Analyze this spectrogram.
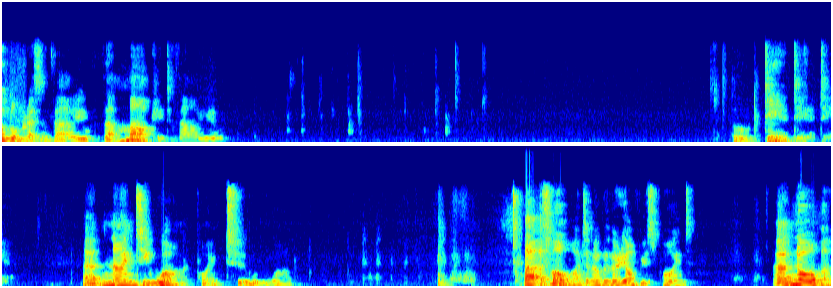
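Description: An elderly man speaks calmly and clearly into a close microphone, explaining in pauses.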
